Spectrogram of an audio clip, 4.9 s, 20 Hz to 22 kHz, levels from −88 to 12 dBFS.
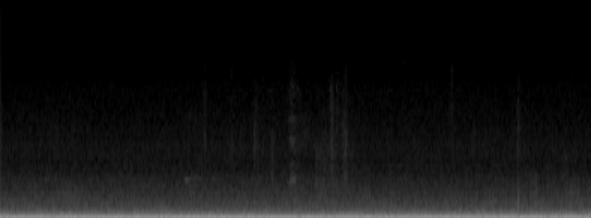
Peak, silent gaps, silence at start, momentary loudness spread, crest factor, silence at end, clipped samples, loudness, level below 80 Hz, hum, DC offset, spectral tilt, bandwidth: -22 dBFS; none; 0 s; 1 LU; 12 dB; 0 s; under 0.1%; -35 LUFS; -36 dBFS; none; under 0.1%; -9.5 dB/octave; 7.6 kHz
